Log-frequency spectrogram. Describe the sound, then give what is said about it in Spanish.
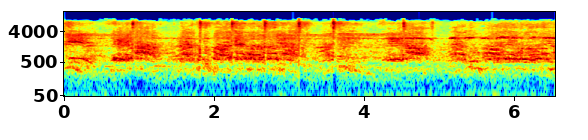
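A large crowd of student protesters from Madrid's Complutense, Autónoma and Carlos III universities shouts and chants slogans inside Atocha train station in Madrid, a dense, loud roar of voices rising and falling in waves, with a few sharp bangs or claps cutting through. “Los estudiantes de las tres principales universidades madrileñas, la Complutense, la Autónoma y la Carlos III, se han desplazado alrededor de mediodía a la estación de Atocha, ya dentro de la estación han empezado los gritos y las consignas.”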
